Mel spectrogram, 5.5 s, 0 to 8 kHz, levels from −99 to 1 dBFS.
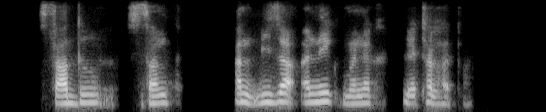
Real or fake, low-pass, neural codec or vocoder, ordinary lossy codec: fake; 7.2 kHz; codec, 44.1 kHz, 2.6 kbps, DAC; Opus, 32 kbps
